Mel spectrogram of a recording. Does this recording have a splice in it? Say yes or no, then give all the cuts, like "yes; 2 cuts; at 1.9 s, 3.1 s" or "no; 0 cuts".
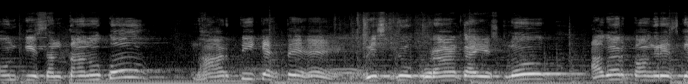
yes; 2 cuts; at 3.6 s, 5.8 s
